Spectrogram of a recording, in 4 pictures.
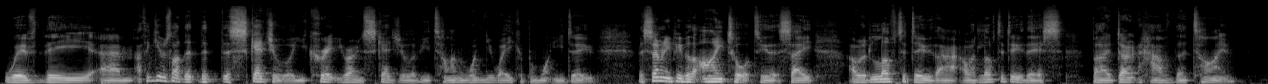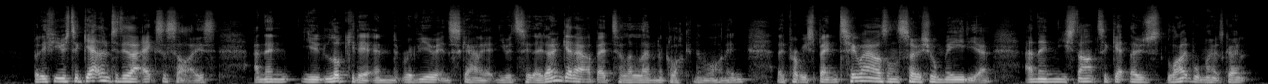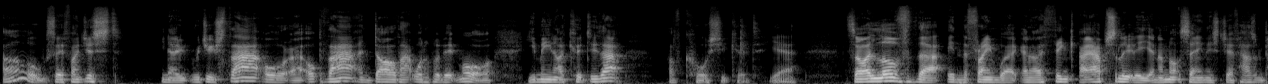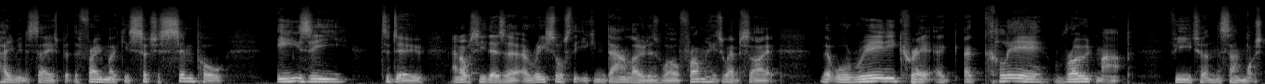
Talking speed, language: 245 wpm, English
